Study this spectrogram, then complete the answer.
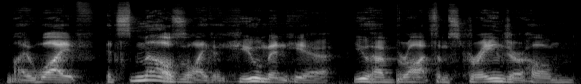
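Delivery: a giant sniffing out a stranger; suspicious dev. Acted. Dev accusing his wife, slow and low.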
